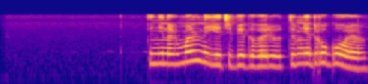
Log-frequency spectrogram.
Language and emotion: Russian, neutral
